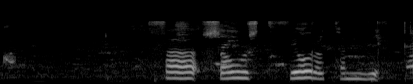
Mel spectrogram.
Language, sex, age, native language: Icelandic, male, 9, Icelandic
